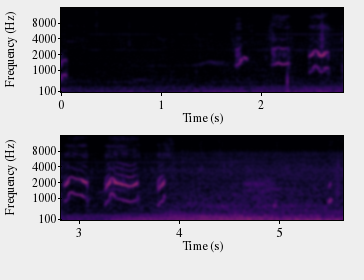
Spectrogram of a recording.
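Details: Puppy giving a run of short, high whining yelps and whimpers, each bending up and down in pitch, about six in two seconds, then quiet with a low background hum.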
